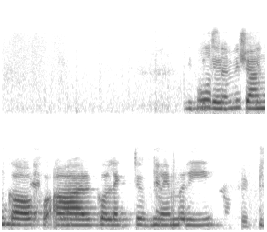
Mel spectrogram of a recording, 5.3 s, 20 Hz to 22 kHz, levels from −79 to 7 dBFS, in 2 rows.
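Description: Speech suppressed in double talk at 2.3 to 2.48 s and 2.65 to 5.04 s: the speech cuts out, sinking roughly 40 dB, likely because an echo canceller mistook overlapping talk for echo.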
